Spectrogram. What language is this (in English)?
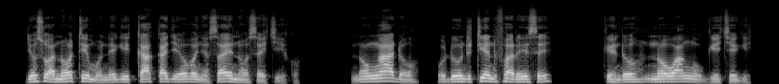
Luo (Kenya and Tanzania)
